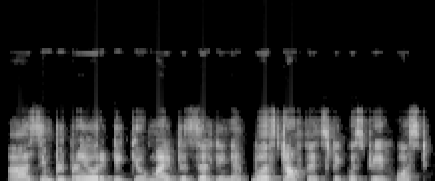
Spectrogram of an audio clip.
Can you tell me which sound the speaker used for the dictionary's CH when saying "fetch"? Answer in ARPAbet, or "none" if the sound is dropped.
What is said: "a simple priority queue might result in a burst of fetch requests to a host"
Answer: S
